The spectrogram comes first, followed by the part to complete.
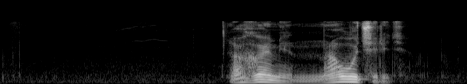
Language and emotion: Russian, angry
